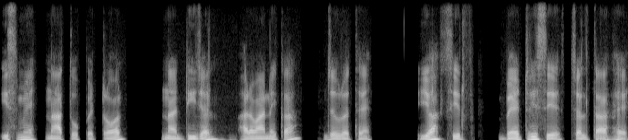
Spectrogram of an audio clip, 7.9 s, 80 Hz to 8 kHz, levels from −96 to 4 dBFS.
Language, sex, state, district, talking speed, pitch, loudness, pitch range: Hindi, male, Bihar, Saran, 135 wpm, 105 Hz, -20 LUFS, 100-125 Hz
